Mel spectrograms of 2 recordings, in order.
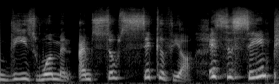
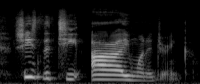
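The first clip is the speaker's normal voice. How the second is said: normal talking voice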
